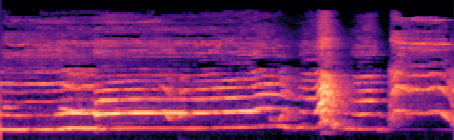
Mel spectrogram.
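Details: Husky howling: a long, smooth, drawn-out tone that slowly rises, then breaks into shorter wavering yelps near the end, in a quiet room.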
